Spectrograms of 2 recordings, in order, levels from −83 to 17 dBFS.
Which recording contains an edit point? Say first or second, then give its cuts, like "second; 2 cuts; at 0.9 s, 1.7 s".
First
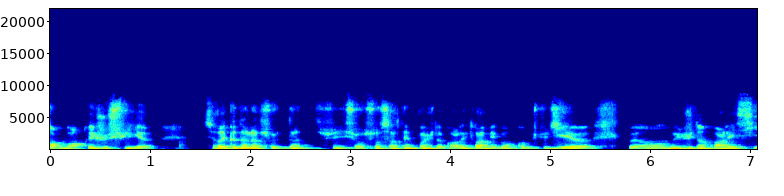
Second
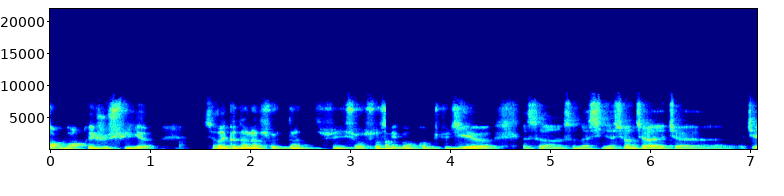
second; 2 cuts; at 3.4 s, 4.7 s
